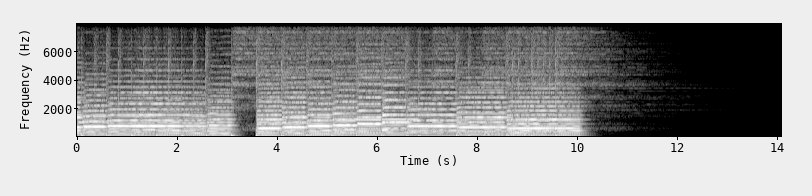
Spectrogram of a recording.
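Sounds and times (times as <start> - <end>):
fight song playback: 0.0 - 10.2.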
